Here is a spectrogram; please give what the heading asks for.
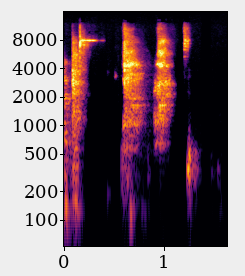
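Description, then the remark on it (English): Dogs stir and grumble in a few short, breathy bursts with brief pauses between them, and no one speaks. “The dogs almost, we almost had an issue.”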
